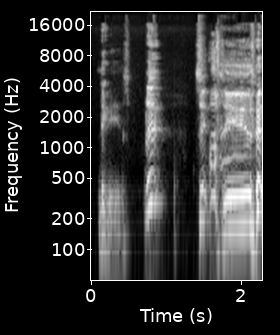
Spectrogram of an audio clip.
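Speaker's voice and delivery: imitating a garbled bingo caller; sing-song caller call, rising. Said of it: "He'd go".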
